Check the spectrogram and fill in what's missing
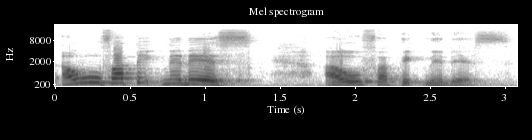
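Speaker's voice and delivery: high Jamaican yell across a party. Retold or imitated. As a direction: call out to find the child's parent. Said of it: "somebody yell out".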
